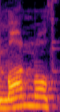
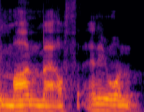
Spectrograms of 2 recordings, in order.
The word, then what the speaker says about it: Monmouth: I don't want to say Monmouth even one more time because I can't pronounce it. Monmouth? The Monmouth poll. Just say it like you have a lot of cotton in your mouth.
